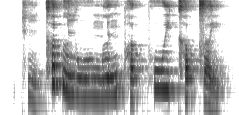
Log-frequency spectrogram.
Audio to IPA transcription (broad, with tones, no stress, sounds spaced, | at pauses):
kʰ iː˨˩ kʰ ɐ˥ t̚ l iː˨ w uː˨ m l ɪ˨˧ ŋ pʰ ɐ˨ k̚ pʰ uː˧ j kʰ ɐ˨ p̚ t͡s ɐ˨˩ j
